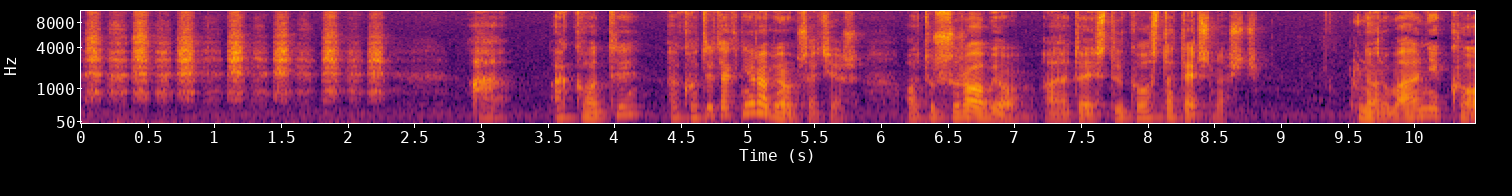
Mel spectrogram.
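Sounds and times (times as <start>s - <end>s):
person imitating dog panting: 0.0s - 2.4s
speech: 3.6s - 8.9s, 9.5s - 10.4s.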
